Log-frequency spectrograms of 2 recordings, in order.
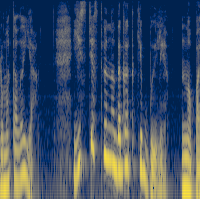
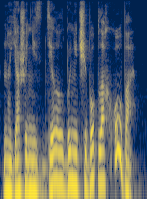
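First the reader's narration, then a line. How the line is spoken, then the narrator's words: Exclaiming. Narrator (Russian): воскликнул отец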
